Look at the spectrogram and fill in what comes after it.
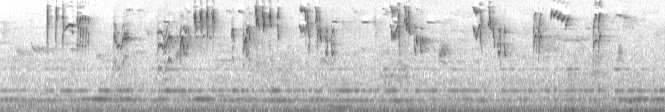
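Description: Small songbirds chirping and calling in a winter woodland: many short, quick chirps throughout, with a steady low drone underneath.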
